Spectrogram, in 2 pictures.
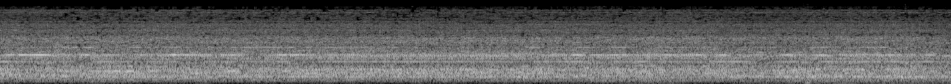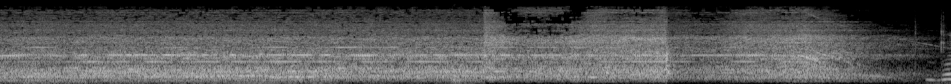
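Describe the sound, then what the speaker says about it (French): A cordless vacuum cleaner runs in automatic mode indoors with a loud, steady motor whine and rushing airflow. The pitch shifts briefly near the end before the sound drops away. "on va tester l'aspirateur ensemble"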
